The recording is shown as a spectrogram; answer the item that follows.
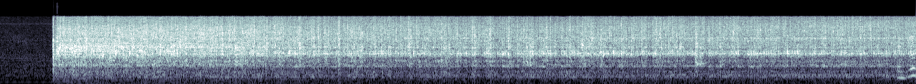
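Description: A food processor whirs into action about half a second in, chopping peaches and other ingredients for a no-bake peach dessert; a loud, steady grinding roar continues unbroken to the end with no talking.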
